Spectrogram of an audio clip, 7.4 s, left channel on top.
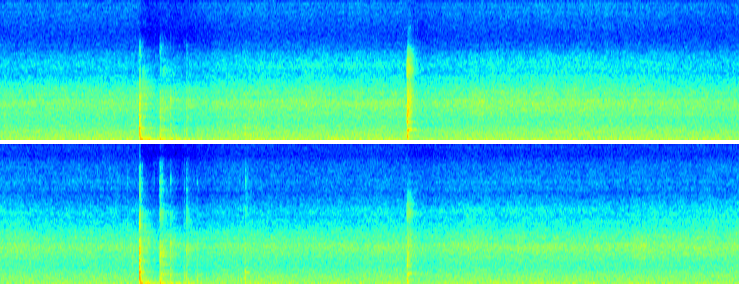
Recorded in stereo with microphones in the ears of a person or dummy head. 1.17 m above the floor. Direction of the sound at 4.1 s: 20° left (ahead or behind).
